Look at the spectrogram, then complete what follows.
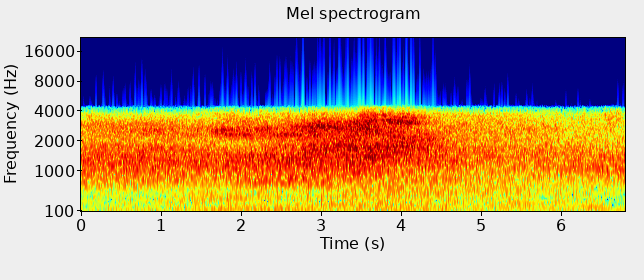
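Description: A motor vehicle driving past, its engine and tyre noise swelling to a peak about halfway through and then fading, over a steady low engine hum.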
